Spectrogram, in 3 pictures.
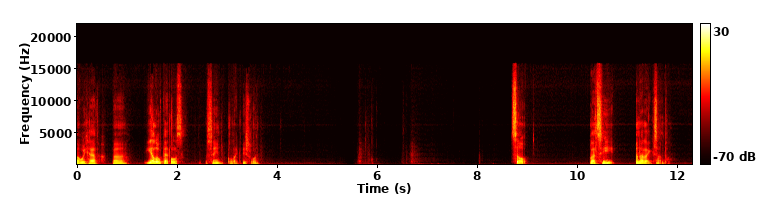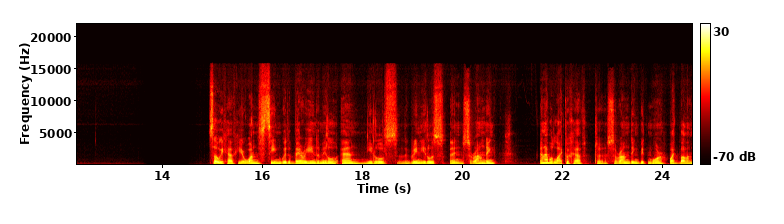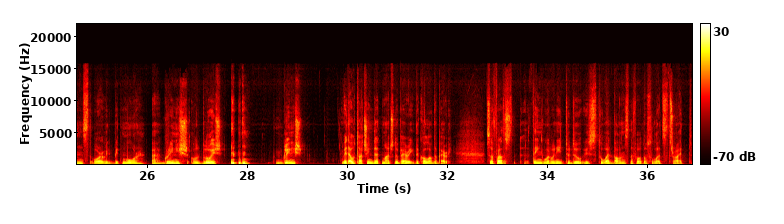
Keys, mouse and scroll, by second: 6.0 shift+super+F11, 36.0-36.9 drag.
